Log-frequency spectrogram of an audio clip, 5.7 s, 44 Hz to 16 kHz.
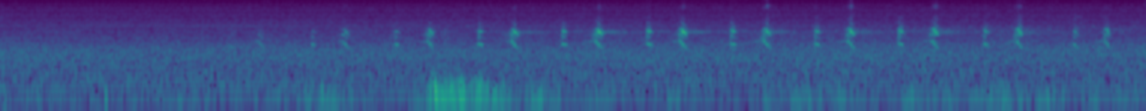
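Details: Common snipe singing in Iceland in 2014: a long series of sharp, clipped double notes repeated about three times a second, growing louder and steady after a brief low thud near the start, over faint wind-like background noise.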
